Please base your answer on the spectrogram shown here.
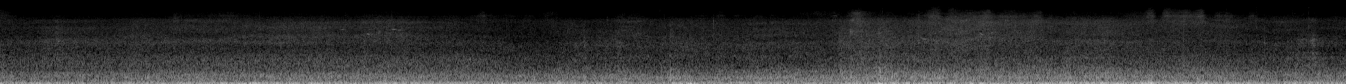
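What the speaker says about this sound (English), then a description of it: "These waves barreling in here." Ocean surf breaks and rumbles along the shore on the coastal walk between Bronte and Bondi, a continuous heavy wash with wind buffeting the microphone and occasional louder surges.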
